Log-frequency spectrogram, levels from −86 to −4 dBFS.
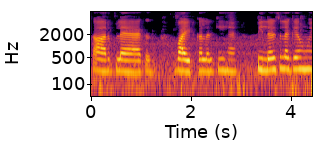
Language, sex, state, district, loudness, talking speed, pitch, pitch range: Hindi, female, Punjab, Pathankot, -18 LUFS, 120 wpm, 225 Hz, 220-245 Hz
